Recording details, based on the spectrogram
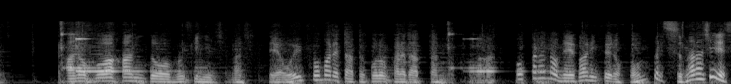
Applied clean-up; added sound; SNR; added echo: neural mask model RNNoise.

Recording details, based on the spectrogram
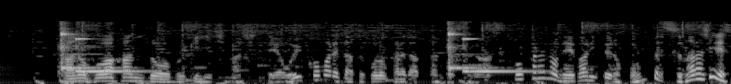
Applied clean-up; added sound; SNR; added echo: classical method spectral subtraction.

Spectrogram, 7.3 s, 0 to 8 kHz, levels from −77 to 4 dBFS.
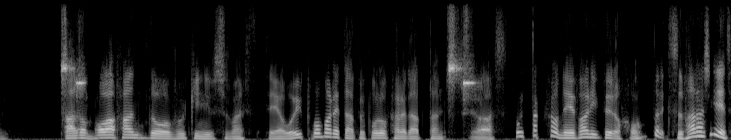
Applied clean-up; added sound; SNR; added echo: neural diffusion model UNIVERSE++.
